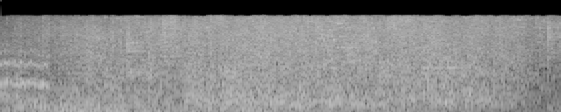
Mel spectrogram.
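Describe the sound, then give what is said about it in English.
Glass shatters as an SUV smashes into a Jetta's driver's side door, a loud, dense crash of crackling, breaking noise sustained for about two seconds without voices. “Airbags deploy, glass shatters.”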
